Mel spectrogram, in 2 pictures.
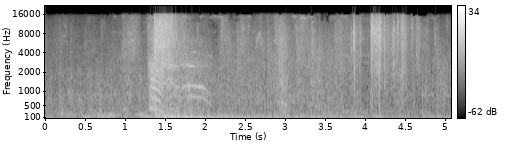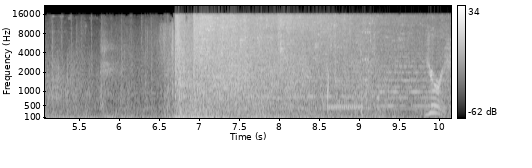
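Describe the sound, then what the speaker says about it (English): A heavy explosion in the Spider-Man video game booms out, followed by a dense rumbling roar and crackle of debris, with a second big blast several seconds later over a continuous loud backdrop. "An explosion just... I saw it."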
